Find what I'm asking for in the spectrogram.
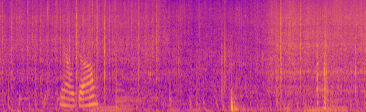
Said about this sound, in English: grab my vegetables, my onions, my peppers, my garlic, and just quick saute them up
